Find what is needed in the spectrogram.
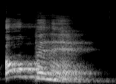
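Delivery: high, eager animal voices; excited animals. A narrator's reading. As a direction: animals urging a friend.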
